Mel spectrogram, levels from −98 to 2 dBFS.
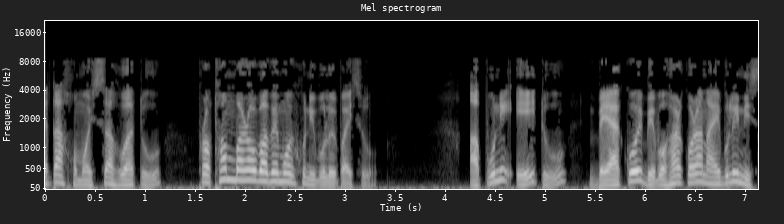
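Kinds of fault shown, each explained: MP3 compression: the speech sounds watery and swirly, with smeared consonant attacks, and nothing above 8.4 kHz survives, which fits a low bitrate around 32 kbps. A spectrogram would show a hard ceiling at 8.4 kHz and weak bands flickering on and off between frames.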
